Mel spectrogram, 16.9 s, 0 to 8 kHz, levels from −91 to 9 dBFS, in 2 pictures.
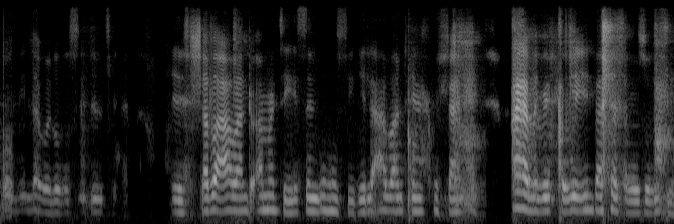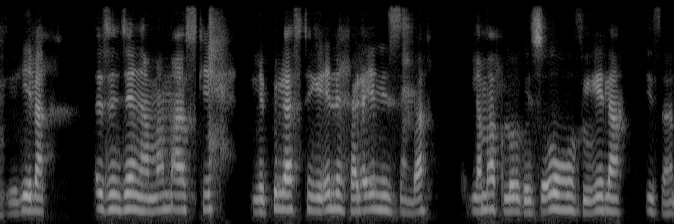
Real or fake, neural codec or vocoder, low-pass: fake; codec, 16 kHz, 0.8 kbps, ZipCodec; 7.2 kHz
